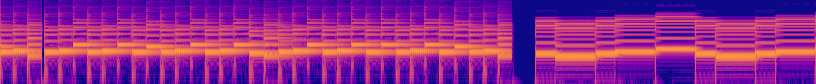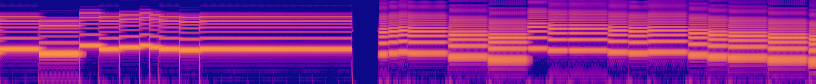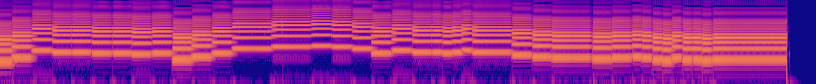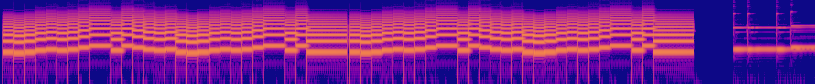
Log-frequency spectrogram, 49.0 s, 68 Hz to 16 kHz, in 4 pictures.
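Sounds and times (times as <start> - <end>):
synthesized phone ringtone melodies: 0.0 - 17.6, 36.8 - 48.9.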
